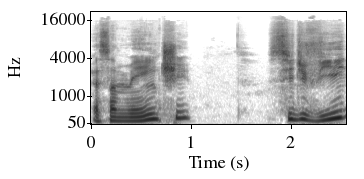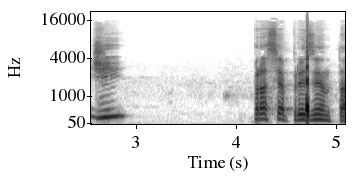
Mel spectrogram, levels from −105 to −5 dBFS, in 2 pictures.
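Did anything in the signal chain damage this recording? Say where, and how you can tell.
Yes. The damage happened at the codec stage. A corrupt frame was decoded at 4.69 to 4.72 s. There is a short glitch near the end of the speech. It lasts about 30 ms, which points to a couple of compressed frames being hit. Flipped bits in those frames were decoded as though they were valid. The misread gains and codes put strong energy at the wrong frequencies, and that is why the glitch is audible.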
